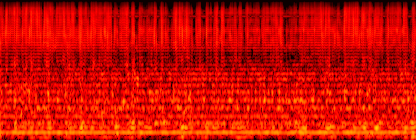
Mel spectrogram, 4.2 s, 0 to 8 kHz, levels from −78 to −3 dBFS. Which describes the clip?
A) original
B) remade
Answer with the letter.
B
